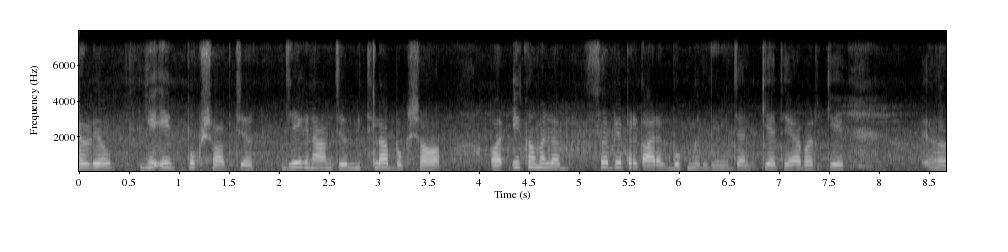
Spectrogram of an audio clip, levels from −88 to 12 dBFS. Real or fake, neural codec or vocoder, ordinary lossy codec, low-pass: fake; vocoder, 22.05 kHz, 80 mel bands, WaveNeXt; none; 7.2 kHz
